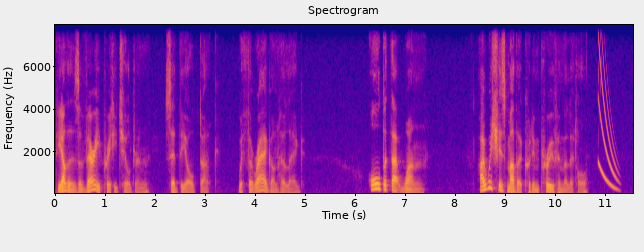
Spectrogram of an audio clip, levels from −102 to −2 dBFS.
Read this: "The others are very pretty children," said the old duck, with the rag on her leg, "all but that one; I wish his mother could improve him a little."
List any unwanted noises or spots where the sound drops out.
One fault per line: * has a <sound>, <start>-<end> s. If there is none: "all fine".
* has a chirp, 10.9-11.3 s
